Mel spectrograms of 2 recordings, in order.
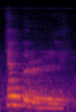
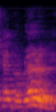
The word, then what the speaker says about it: temporarily: Most people they either say temporarily that's very common now very popular but it means you do say all the syllables that are there but you ease the matter by removing the stress later but most people many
